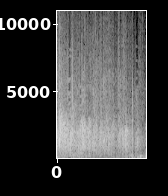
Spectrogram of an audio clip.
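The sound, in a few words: audience applause at the end of a conference talk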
